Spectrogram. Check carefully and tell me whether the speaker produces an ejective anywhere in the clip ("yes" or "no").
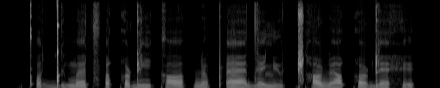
yes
